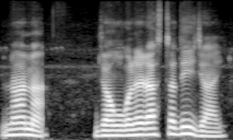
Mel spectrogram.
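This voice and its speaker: A man playing an ordinary, impulsive young man in an animated horror story, conversational and often repeating his words. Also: medium pitch, fairly quick, clear, resonant tone, dry recording, close to an everyday voice. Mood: musing, hesitant.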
